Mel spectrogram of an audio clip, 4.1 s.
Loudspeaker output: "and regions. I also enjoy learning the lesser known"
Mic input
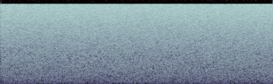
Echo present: No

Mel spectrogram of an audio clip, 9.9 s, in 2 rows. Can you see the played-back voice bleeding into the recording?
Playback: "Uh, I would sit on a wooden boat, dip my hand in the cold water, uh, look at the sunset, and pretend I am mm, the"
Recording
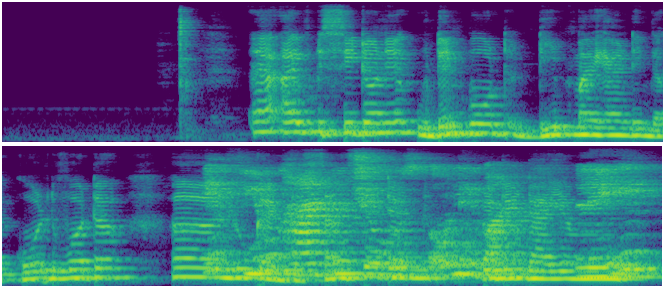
Yes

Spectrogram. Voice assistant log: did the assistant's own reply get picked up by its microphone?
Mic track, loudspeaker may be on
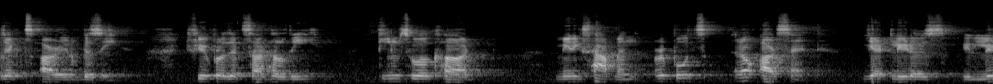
Yes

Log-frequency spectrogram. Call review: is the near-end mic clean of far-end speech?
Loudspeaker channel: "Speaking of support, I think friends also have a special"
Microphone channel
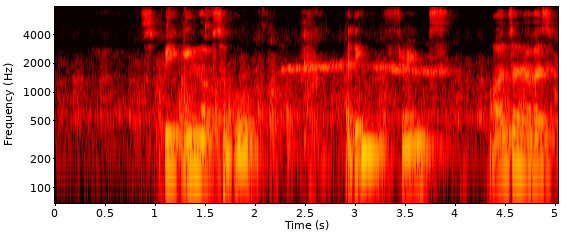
No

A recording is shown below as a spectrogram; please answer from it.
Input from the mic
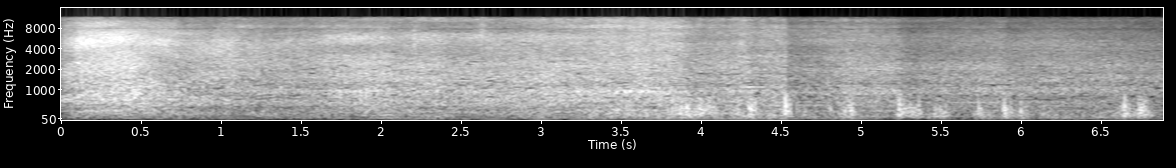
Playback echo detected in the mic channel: No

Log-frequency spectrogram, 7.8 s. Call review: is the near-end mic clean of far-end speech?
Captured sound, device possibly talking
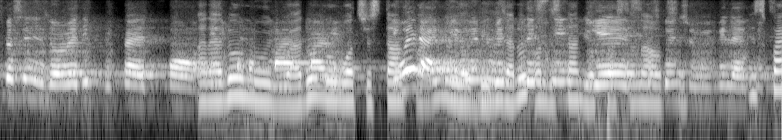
No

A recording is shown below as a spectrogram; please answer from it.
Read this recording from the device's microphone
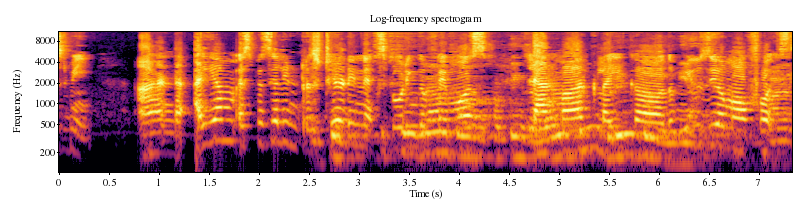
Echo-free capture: No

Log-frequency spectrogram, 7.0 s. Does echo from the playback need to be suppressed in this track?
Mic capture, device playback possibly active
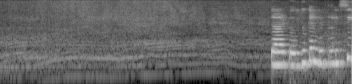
No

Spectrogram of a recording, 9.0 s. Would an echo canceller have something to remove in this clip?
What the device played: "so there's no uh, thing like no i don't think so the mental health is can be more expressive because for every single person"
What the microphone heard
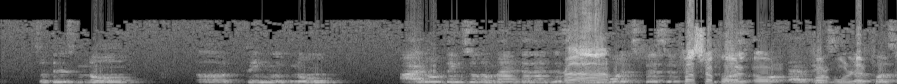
Yes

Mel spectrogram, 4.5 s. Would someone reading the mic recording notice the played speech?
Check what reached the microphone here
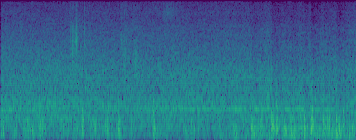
No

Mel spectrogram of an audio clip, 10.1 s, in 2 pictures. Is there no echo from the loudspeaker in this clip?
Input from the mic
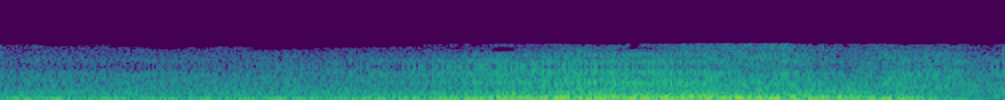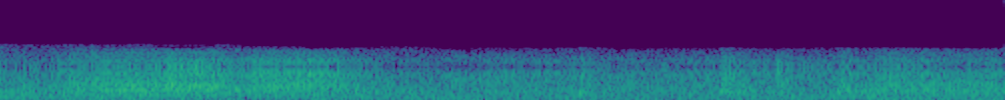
Yes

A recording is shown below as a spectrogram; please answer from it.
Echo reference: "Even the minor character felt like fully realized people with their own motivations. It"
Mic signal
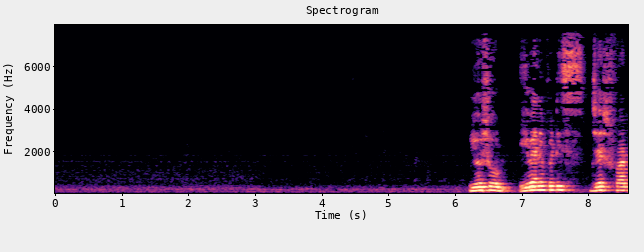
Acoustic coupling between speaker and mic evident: No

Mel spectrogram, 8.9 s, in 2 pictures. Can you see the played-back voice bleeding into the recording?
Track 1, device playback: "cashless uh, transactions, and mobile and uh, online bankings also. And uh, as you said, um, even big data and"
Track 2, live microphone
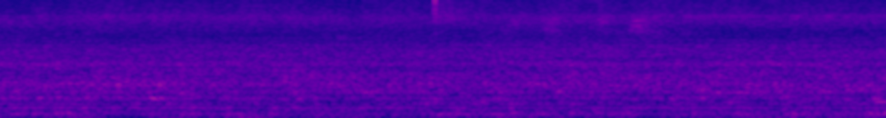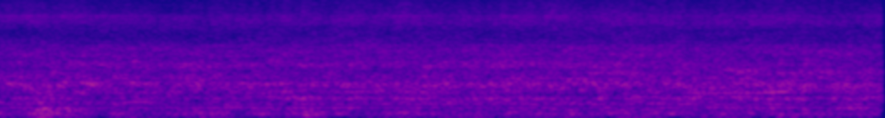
No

